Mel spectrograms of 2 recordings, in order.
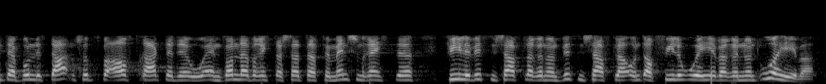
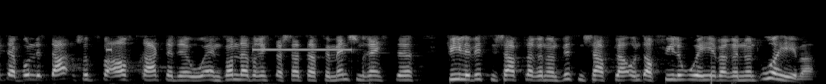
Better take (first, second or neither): first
